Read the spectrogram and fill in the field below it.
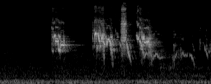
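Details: Happy budgerigar giving bright, high chirps in three quick bursts after a short pause, each burst a tight cluster of sharp tweets, over a faint low background hum.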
